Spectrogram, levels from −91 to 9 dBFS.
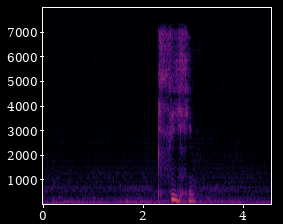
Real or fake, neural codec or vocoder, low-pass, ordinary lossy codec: fake; codec, 16 kHz, 4 kbps, X-Codec, HuBERT features, trained on LibriSpeech; 7.2 kHz; none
